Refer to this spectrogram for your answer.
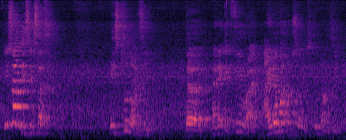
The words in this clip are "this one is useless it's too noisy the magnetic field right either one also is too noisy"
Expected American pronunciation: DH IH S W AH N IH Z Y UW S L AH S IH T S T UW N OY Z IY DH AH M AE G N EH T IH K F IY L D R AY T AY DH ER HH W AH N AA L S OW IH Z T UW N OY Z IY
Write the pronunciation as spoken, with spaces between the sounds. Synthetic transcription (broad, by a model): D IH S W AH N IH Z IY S AH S IH T S T UW N OY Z IY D AH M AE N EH T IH K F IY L R AY T AY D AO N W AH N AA S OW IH S T UW N OY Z IY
